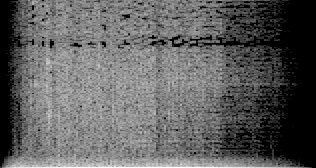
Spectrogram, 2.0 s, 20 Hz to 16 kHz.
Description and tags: SpaceEngine Start 01
An electric space engine starting sound to be used in sci-fi games, or similar futuristic sounding games. Useful for powering up a space engine, or some other complex device.
videogames, indiedev, futuristic, game, ambient, electronic, engine, sfx, gamedev, spacecraft, video-game, gaming, sci-fi, games, space, electric, gamedeveloping, indiegamedev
